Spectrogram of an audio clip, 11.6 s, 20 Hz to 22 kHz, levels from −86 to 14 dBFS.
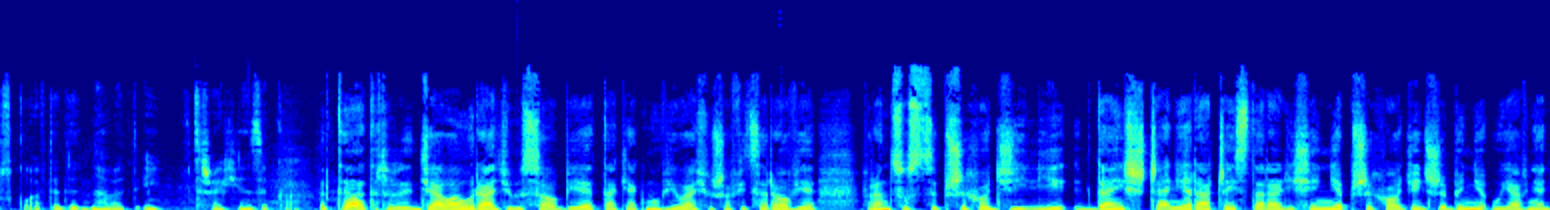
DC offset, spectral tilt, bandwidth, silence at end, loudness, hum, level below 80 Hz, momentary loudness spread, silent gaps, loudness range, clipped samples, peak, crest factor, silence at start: under 0.1%; -4.5 dB/octave; 15 kHz; 0 s; -30 LUFS; none; -60 dBFS; 9 LU; none; 2 LU; under 0.1%; -12 dBFS; 16 dB; 0 s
